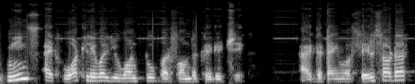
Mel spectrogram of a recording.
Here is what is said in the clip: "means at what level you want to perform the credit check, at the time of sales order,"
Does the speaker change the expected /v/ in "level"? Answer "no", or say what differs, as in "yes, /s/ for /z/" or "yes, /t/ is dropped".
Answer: no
